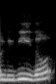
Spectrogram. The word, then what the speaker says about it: líbido: diferentes tengamos cuidado ya no sé si es libido libido menos mal que nos ayuda también la escritura y la pronunciación también los individuos esdrújulas y digo libido es grave y son palabras diferentes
